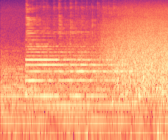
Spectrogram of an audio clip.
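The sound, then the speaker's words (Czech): Sea waves wash onto a sandy beach, several smaller ones then a bigger one: a wave rushes in with a sudden swell of hissing surf, then a steady broad wash of water spreads and fizzes across the shore, fairly loud, with no voices. “Vlna za vlnou. Několik menších a pak jedna větší.”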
